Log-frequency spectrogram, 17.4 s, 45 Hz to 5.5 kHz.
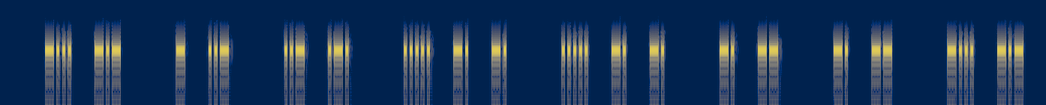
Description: Morse code, heard as a keyed tone, about 24 wpm, spaced as for 15 wpm, 550 Hz. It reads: BK TU UR 5NN 5NN NM NM BK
